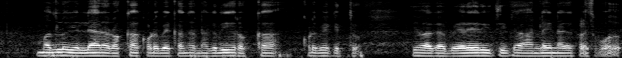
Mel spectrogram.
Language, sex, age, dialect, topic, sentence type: Kannada, male, 60-100, Central, banking, statement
